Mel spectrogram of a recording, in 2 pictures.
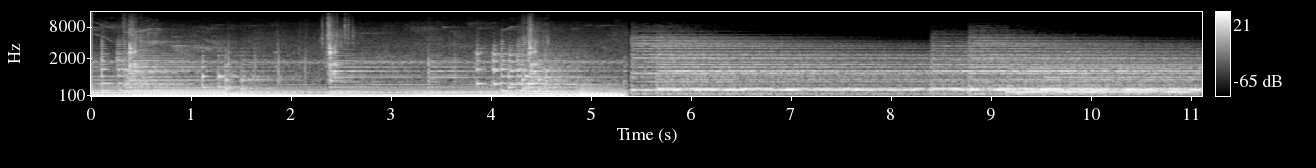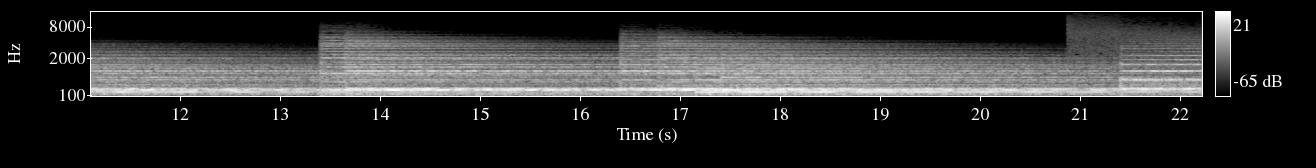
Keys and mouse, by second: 9.4 alt+click, 12.1 double click, 21.8 ctrl+click.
